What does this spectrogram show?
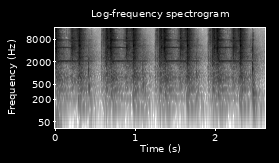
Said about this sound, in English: Yes, you heard me. I ring the register on that one.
